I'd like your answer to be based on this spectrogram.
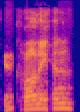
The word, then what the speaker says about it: Groningen: Next week, you're going to be, I'm going to see how much my pronunciation guides help me, but Lille, Groningen, and Eindhoven. – That's correct. Yes.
